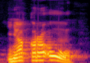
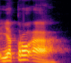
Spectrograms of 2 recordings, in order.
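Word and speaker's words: يقرأ: Ketika antum nggak dapati harokat seperti ini, bacanya apa berarti? Yaqra'u. Tuduh marfu langsung. Jangan bingung dibaca yaqra'a atau yaqra'i, apalagi lebih salah. Atau yaqra. Langsung kita baca dhammah.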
